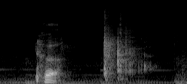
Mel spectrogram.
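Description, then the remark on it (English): A twenty-sided die (D20) clatters across a tabletop in a quick series of hard clacks and taps for a luck roll, settling after about half a second on 17, with a brief murmur of voice just before. “Make a luck roll. Bust out that D20.”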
